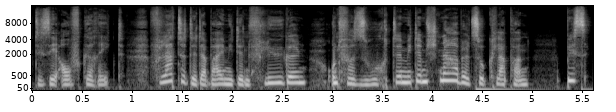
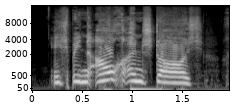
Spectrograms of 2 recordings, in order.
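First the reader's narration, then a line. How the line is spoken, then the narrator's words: Called out. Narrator (German): rief sie und holte tief Luft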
